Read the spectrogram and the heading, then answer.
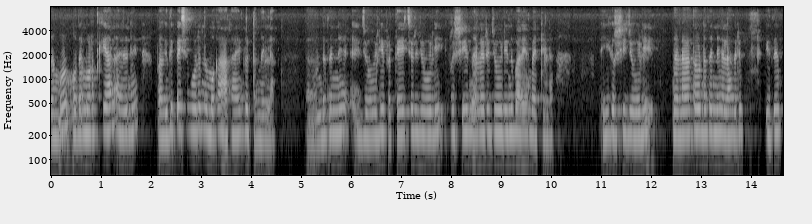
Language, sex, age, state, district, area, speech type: Malayalam, female, 30-45, Kerala, Kasaragod, rural, spontaneous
